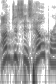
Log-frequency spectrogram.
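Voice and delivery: high, sheepish helper voice; helper excuse. Retold or imitated. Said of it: "he was like".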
